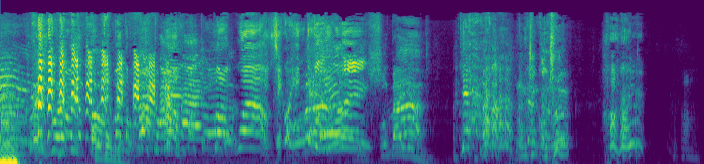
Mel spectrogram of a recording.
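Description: A young man raps into a microphone.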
